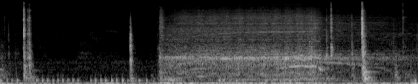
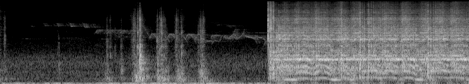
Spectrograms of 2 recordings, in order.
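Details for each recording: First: 1990s Toyota MR2 Mk1 revived after sitting, spark plugs in: a few clicks, then the starter spins the engine over steadily with an even churning rhythm, no fire yet; normal starter cranking. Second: Toyota MR2 Mk1, project car, first start attempt: starter spins the engine steadily for about five seconds but it never catches, and no fuel pump is heard; owner suspects a dead fuel pump; cranks but no start.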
